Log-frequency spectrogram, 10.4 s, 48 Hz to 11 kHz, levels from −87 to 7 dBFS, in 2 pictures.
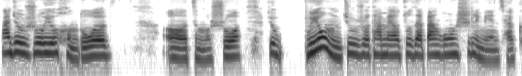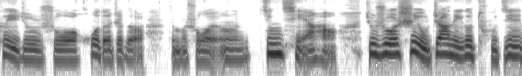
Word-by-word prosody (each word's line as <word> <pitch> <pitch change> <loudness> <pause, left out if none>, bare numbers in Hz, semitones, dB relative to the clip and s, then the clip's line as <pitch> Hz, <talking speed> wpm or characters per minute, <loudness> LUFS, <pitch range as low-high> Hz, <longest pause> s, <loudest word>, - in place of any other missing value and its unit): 那 255 0 +3
就 265 0 +5
是 245 - +1
说 250 +1 +3
有 250 0 +5
很 180 -8 -3
多 210 +3 +6 0.5
呃， 180 -2 +3
怎 175 - -8
么 160 +1 -6
说？ 200 +3 +1 0.2
就 250 -3 -1 0.2
不 245 - +4
用 340 - +8
就 245 - -2
是 225 - -3
说 220 - 0
他 225 0 -3
们 225 - -1
要 220 - +1
坐 230 +2 -5
在 225 - +5
办 225 +1 +1
公 230 +1 0
室 250 - -9
里 225 -6 -2
面 155 -2 -6
才 155 - -7
可 220 - -10
以， 175 - 0
就 160 -1 -6
是 150 - -8
说 155 0 -4
获 220 +8 -5
得 155 - -2
这 155 - -7
个， 155 - -6 0.2
怎 - - -12
么 140 - -9
说？ 150 -1 -6
嗯， 165 +1 -8
金 245 0 +2
钱 220 - -5
哈， - - -6 0.3
就 245 - -1
是 225 - -3
说 235 -1 +3
是 280 +5 -1
有 180 - +3
这 245 - +1
样 235 - +3
的 200 - 0
一 - - -2
个 210 +1 +1
途 165 -4 -10
径， 200 +3 -3
210 Hz, 320 characters per minute, -20 LUFS, 165-235 Hz, 0.5 s, 用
